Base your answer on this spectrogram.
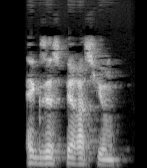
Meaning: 1. exasperation, an exasperated feeling of annoyance, aggravation 2. exasperation (due to actions that cause great irritation or anger)
- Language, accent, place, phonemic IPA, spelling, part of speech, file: French, France, Lyon, /ɛɡ.zas.pe.ʁa.sjɔ̃/, exaspération, noun, LL-Q150 (fra)-exaspération.wav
